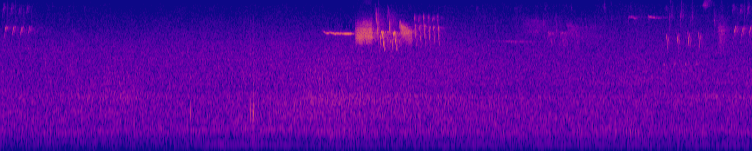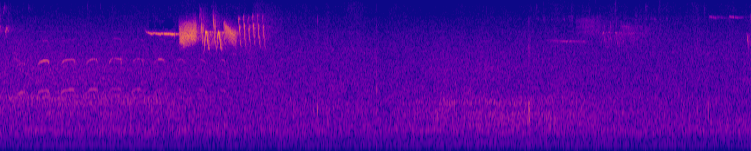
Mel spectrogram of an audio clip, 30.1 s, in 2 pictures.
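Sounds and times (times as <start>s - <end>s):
songbird singing: 0.0s - 0.8s, 6.4s - 8.9s, 10.0s - 20.6s, 25.8s - 30.0s
steady background hum: 0.0s - 30.0s.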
